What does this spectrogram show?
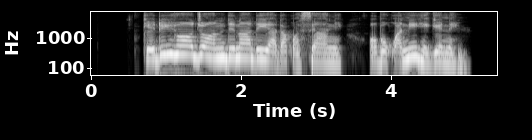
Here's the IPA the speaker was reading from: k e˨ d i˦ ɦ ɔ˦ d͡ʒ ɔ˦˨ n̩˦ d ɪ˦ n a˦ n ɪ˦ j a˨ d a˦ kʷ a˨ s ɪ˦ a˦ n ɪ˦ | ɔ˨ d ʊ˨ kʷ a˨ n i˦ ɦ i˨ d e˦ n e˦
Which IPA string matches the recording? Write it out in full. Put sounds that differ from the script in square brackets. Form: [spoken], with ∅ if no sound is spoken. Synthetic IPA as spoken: k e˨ d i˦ ɦ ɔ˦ d͡ʒ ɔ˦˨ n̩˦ d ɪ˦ n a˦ [d] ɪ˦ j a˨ d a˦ kʷ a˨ s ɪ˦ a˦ [ɲ] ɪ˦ | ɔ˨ [b] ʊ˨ kʷ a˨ n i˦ ɦ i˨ [ɡ] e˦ n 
